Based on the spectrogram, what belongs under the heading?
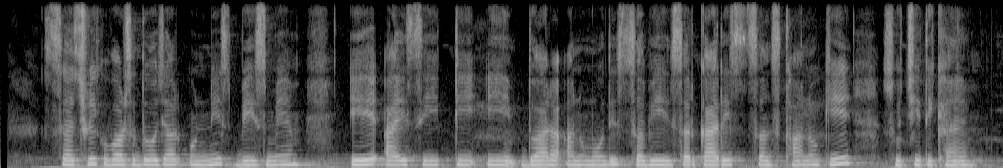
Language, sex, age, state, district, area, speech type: Hindi, female, 18-30, Uttar Pradesh, Varanasi, rural, read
